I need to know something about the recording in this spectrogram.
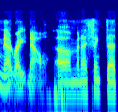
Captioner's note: laughs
